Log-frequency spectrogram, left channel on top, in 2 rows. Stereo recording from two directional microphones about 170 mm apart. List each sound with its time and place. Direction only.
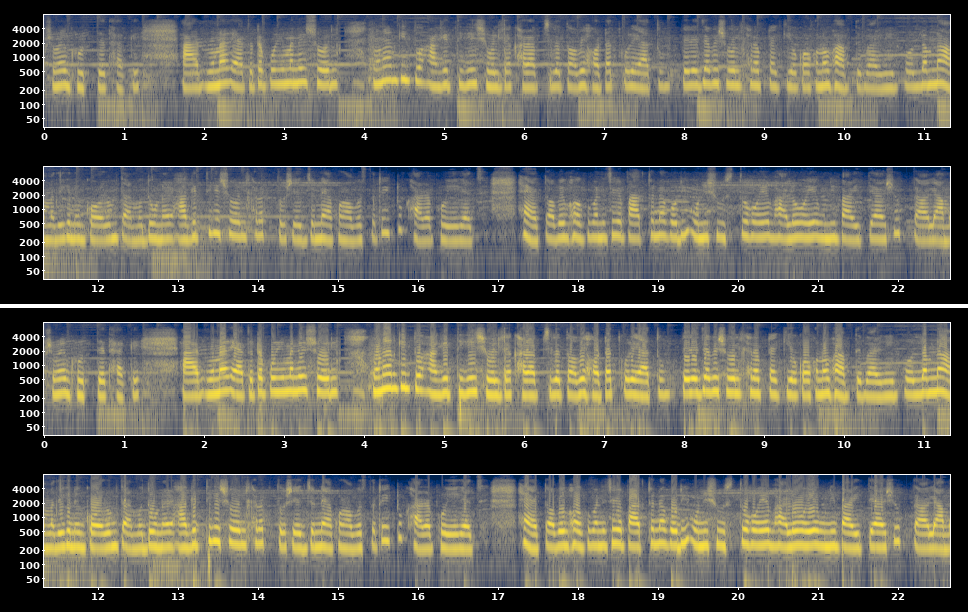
0.1 s speech: centre (ahead or behind)
1.7 s speech: 20° right (ahead or behind)
4.2 s a woman's voice: 50° right (ahead or behind)
4.6 s speech: 35° right (ahead or behind)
